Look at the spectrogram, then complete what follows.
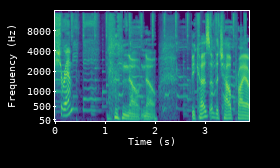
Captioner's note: laughs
